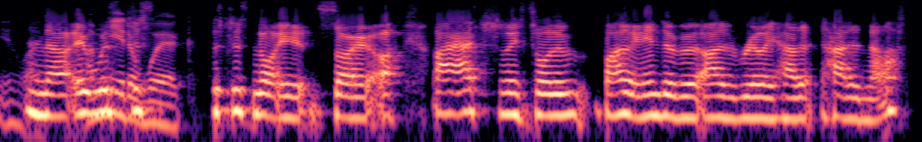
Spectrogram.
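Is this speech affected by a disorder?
Yes: bilateral cleft lip and palate; congenital, many operations from 3 months, hip bone graft into mouth, throat surgery, braces, low motor skills; speech greatly improved after years of speech therapy; childhood voice squeaky, very airy, nasal, speech hindered drama.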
